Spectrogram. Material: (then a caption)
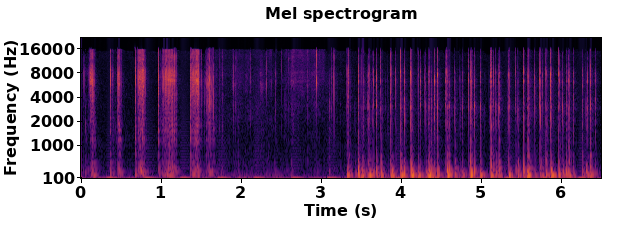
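Plastic. Long nails rub and scratch the label and sides of a clear plastic Bath and Body Works Black Cherry Merlot foaming hand soap bottle full of pink liquid. Irregular bursts of dry, bright scratching with soft low knocks ease into a quieter, hissy rubbing stretch midway. Then a denser run of quick scratches and taps returns.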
